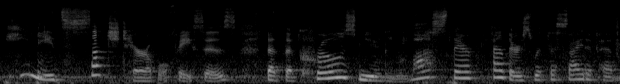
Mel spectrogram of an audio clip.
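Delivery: usual speaking voice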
